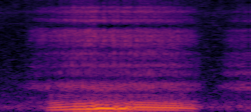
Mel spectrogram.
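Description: A single loud, low, rattling snore lasting about a second and a half during inhalation, then quiet; ordinary snoring.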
